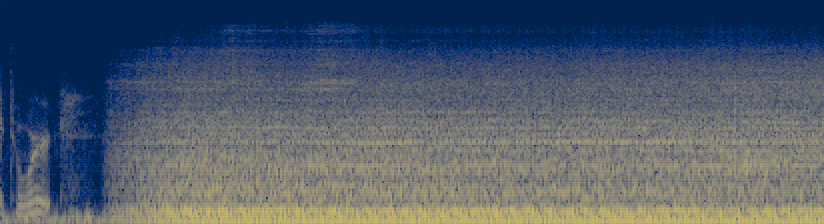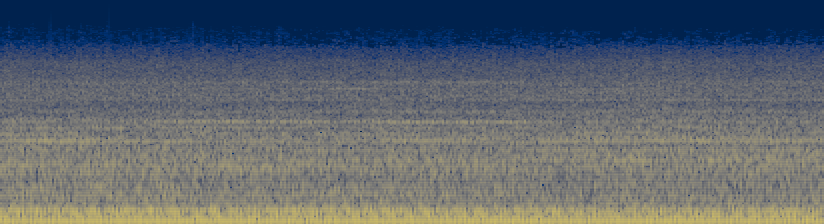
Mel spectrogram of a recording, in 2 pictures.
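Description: A mower engine roars steadily while cutting tall weeds.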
